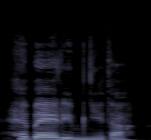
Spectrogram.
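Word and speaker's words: הֶבֶל: 히브리어 발음으로는 헤벨입니다.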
